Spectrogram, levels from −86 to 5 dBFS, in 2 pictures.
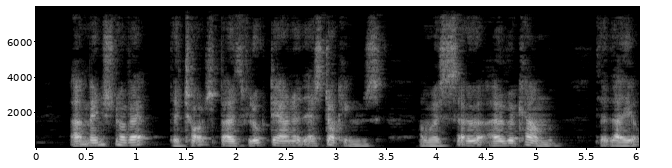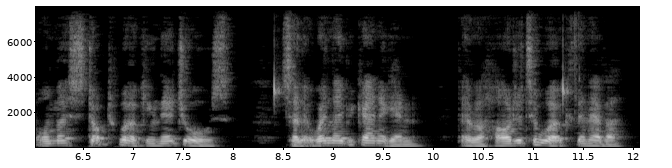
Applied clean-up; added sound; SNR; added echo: classical method WPE with log-MMSE.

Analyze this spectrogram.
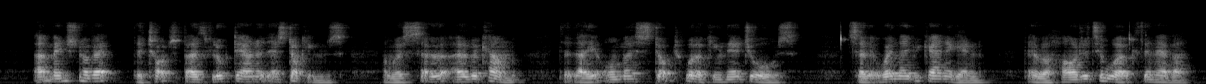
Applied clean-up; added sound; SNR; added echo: neural separator model SepFormer DNS4.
